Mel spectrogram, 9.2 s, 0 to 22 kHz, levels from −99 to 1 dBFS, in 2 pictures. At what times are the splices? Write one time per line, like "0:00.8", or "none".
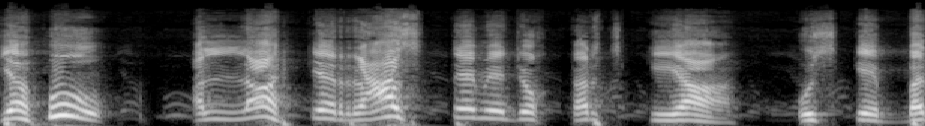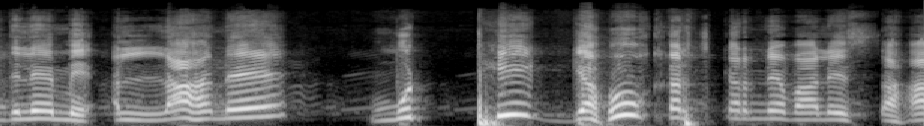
none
